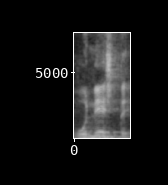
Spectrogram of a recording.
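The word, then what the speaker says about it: honest: एच तो silent है। दिखने में तो कैसा है? एच व्यंजन है लेकिन साइलेंट है। ध्वनि किसकी आ रही है? ओ ऑनेस्ट ओ की आ रही है तो एक स्वर है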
